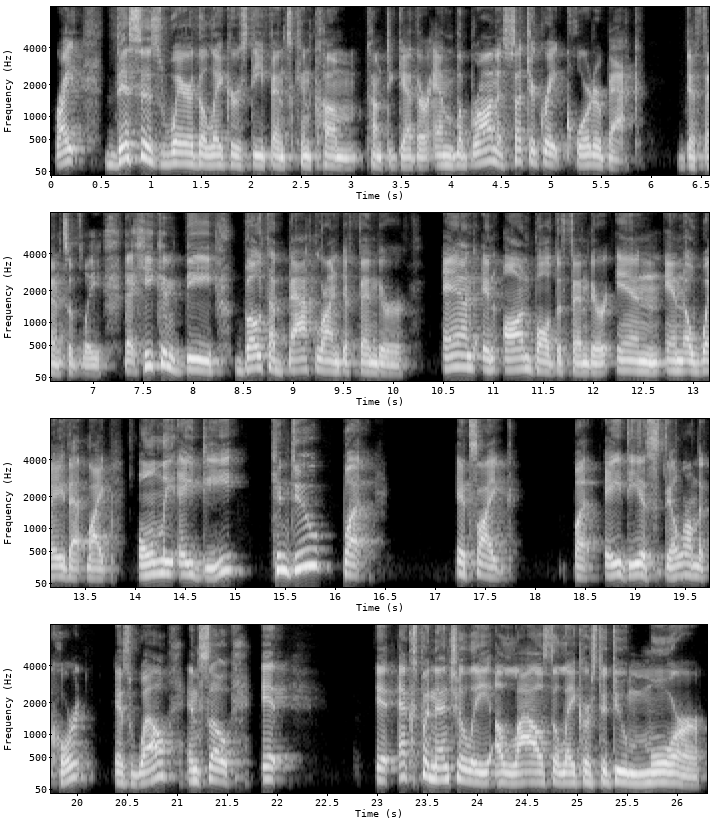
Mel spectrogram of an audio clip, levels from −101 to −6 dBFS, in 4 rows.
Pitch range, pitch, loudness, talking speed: 125-170 Hz, 135 Hz, -21 LUFS, 145 wpm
